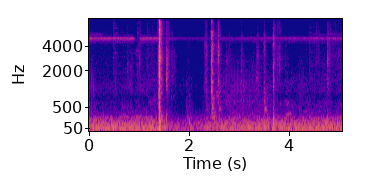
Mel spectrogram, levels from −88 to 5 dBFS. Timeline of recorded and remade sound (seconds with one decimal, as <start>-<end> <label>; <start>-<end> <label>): 0.0-5.1 recorded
